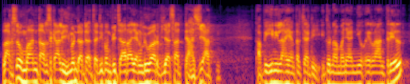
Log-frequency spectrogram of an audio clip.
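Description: Man, motivational trainer, energetic, very quick delivery, long hall reverb. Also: medium pitch. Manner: energetic, acts out his students' lines. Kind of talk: seminar talk.

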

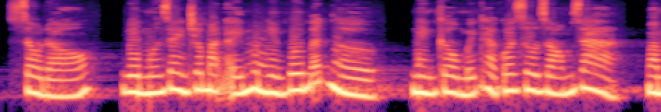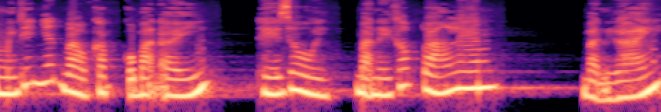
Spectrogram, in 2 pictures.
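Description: Lady reading a story, kinda high voice, reverby sound. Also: mellow. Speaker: narrator. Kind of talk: scripted audiobook narration. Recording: long reverb.

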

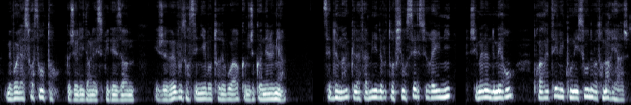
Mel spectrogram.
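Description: A man reading the part of a stern, authoritative old soldier in a measured, solemn manner. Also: mid-range voice, mellow, pitched above the performer's own voice, natural voice.

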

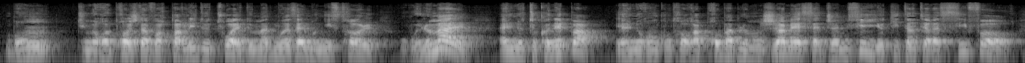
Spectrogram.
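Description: A man's voice: mid-range voice, animated, normal speed, hardly any pauses, lightly acted. A man playing a brash, chatty flirt. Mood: glib. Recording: roomy echo.

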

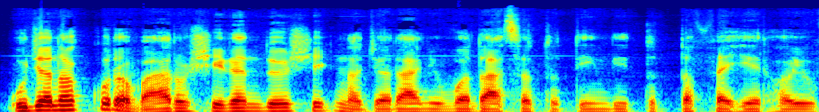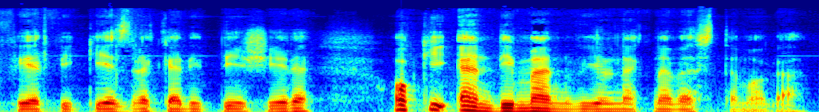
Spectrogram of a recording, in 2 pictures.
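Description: A man's voice: fairly low pitch, dry recording. A man reading a crime novel aloud as an audiobook narrator, telling the story steadily. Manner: steady storytelling with lively dialogue voices.

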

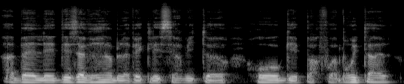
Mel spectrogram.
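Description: Audiobook role: anxious older father, husky, measured, read by a man. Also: low-pitched, level tone, mellow. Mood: troubled. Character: anxious father, reasoning and troubled.

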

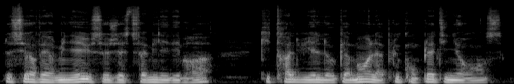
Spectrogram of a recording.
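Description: Narrateur à la voix grave et sombre. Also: male voice, on the low side, little pitch movement, moderate pace, mellow. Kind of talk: audiobook narration.

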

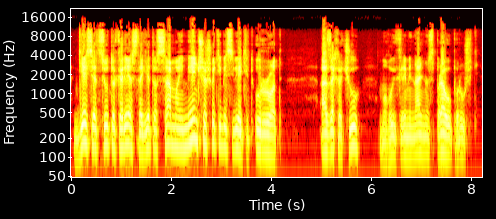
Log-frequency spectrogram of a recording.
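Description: A man voicing a brash, bullying male militia major who shouts and mixes Russian words into his speech, in an audiobook. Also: mid-range voice, normal speed, no echo, clean studio sound, natural voice. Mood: threatening.

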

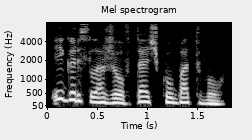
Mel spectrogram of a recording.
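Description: A narrator reading a story in lively, expressive scripted narration. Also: mid-range voice, normal speed, dry recording, clean studio sound.

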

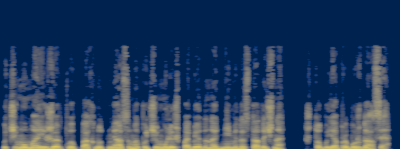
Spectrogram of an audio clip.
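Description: A man's voice: mid-range voice, quick pace, darkish tone, breathy edge, dry recording. A man narrating an audiobook in the first person with dry, sardonic storytelling.

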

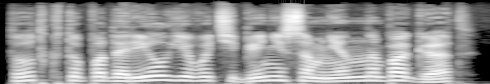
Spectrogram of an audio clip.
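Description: A man voicing a lively, curious young woman who chatters and asks eager questions in an audiobook. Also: medium pitch, a little fast, no room sound, studio quality, pitched above the performer's own voice, lightly acted. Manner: eager, prying, excitable.

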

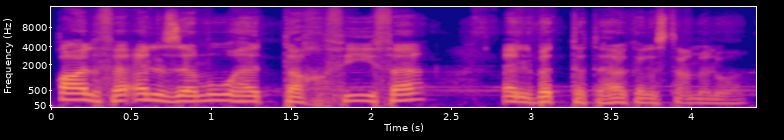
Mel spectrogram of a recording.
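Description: A man gives a classical text commentary lesson on Arabic morphology, reading passages aloud and walking through them step by step. He speaks expressively and a little fast, and his pitch jumps up whenever he introduces a quote.

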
